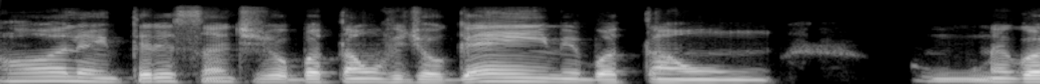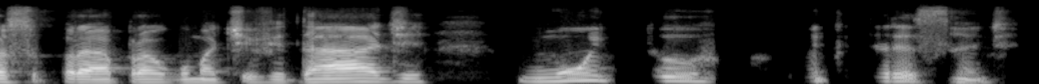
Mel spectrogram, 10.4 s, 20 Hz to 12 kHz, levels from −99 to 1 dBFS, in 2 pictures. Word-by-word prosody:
Olha, 160 Hz, +1 st, -1 dB
é 145 Hz, -, -2 dB
interessante, 140 Hz, 0 st, -3 dB
de 125 Hz, -, -7 dB
eu 125 Hz, -1 st, +1 dB
botar 125 Hz, +3 st, +1 dB
um 130 Hz, 0 st, +1 dB
videogame, 125 Hz, +4 st, 0 dB
botar 110 Hz, 0 st, -1 dB
um 105 Hz, -2 st, -2 dB, 0.7 s
um 80 Hz, -1 st, -6 dB
negócio 130 Hz, 0 st, +2 dB
pra 115 Hz, -1 st, +6 dB
pra 115 Hz, +1 st, 0 dB
alguma 115 Hz, 0 st, -2 dB
atividade. 125 Hz, +5 st, +3 dB, 0.4 s
Muito 155 Hz, +5 st, -2 dB, 1.0 s
muito -, -, -15 dB
interessante. -, -, -7 dB
125 Hz, 110 wpm, -23 LUFS, 110-140 Hz, 1.0 s, pra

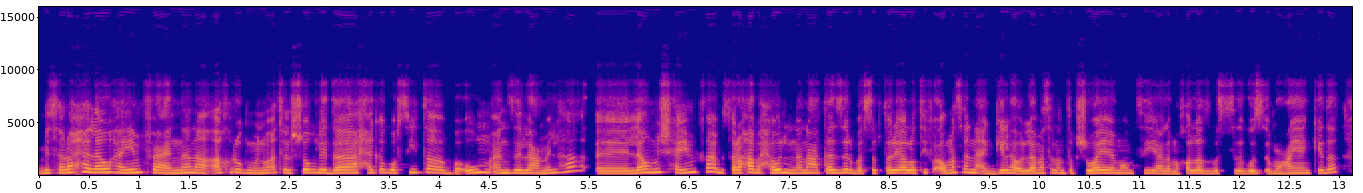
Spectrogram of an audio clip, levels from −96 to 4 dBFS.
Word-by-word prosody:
بصراحة 280 Hz, +7 st, +1 dB
لو 305 Hz, 0 st, +4 dB
هينفع 285 Hz, -2 st, 0 dB
إن 235 Hz, +2 st, 0 dB
أنا 275 Hz, 0 st, 0 dB
أخرج 280 Hz, +4 st, -2 dB
من 235 Hz, -1 st, -2 dB
وقت 275 Hz, +2 st, -4 dB
الشُّغل 275 Hz, +1 st, +1 dB
ده 265 Hz, +2 st, +2 dB
حاجة 275 Hz, 0 st, -4 dB
بسيطة 280 Hz, +1 st, -1 dB
باقوم 245 Hz, +7 st, 0 dB
أنزِل 255 Hz, -2 st, +2 dB
أعملها، 260 Hz, +9 st, -2 dB, 0.3 s
آآ 225 Hz, -1 st, -1 dB
لو 265 Hz, +6 st, +2 dB
مش 310 Hz, 0 st, -1 dB
هينفع 325 Hz, +6 st, 0 dB
بصراحة 275 Hz, 0 st, +1 dB
باحاول 280 Hz, 0 st, +3 dB
إن 245 Hz, -, -2 dB
أنا 260 Hz, +2 st, 0 dB
أعتذِر 270 Hz, +1 st, +1 dB
بس 235 Hz, 0 st, -3 dB
بطريقة 250 Hz, +1 st, +3 dB
لطيفة، 250 Hz, +1 st, +1 dB
أو 225 Hz, -, +2 dB
مثلًا 275 Hz, 0 st, -1 dB
أأجّلها 245 Hz, +4 st, +1 dB
أقول 220 Hz, +1 st, +1 dB
لها 245 Hz, -, +4 dB
مثلًا: 255 Hz, -1 st, -3 dB
"طَب 240 Hz, -, -9 dB
شوية 240 Hz, +2 st, +2 dB
يا 250 Hz, -1 st, +1 dB
مامتي 235 Hz, 0 st, -4 dB
على 215 Hz, -2 st, -3 dB
ما 210 Hz, -, -5 dB
اخلّص 235 Hz, +1 st, -1 dB
بس 230 Hz, +1 st, -7 dB
جُزء 225 Hz, +1 st, 0 dB
مُعّين 225 Hz, +2 st, -3 dB
كده، 275 Hz, +8 st, -2 dB
260 Hz, 200 wpm, -23 LUFS, 235-280 Hz, 0.3 s, لو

